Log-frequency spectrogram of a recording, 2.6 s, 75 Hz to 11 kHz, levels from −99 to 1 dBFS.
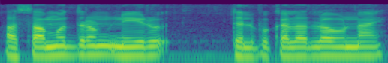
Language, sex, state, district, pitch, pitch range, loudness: Telugu, male, Telangana, Mahabubabad, 135 Hz, 135-140 Hz, -17 LUFS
